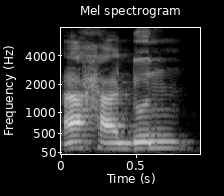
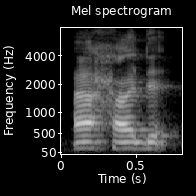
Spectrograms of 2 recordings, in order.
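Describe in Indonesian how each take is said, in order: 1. Kata ini diakhiri dengan bunyi n tambahan. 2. Kata ini diakhiri tanpa bunyi n tambahan.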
